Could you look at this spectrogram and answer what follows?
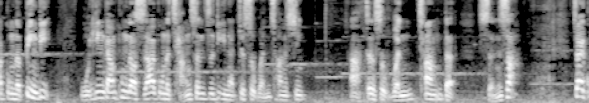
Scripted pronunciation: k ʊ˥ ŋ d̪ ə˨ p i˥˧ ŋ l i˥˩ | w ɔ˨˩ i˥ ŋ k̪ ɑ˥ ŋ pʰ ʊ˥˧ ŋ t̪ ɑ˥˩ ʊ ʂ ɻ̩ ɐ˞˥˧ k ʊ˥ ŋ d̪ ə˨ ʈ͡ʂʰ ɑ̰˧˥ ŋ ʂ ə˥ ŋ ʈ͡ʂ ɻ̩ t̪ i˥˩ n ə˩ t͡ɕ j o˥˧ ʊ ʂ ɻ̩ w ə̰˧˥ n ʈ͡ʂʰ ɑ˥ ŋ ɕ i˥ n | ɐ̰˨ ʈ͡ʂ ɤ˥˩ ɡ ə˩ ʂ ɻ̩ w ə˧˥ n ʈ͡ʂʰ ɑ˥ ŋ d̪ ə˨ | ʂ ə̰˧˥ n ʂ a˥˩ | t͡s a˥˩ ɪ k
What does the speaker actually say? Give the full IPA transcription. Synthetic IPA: k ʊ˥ ŋ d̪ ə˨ p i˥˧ ŋ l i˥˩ | w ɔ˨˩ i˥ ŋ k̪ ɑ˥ ŋ pʰ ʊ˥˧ ŋ t̪ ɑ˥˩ ʊ ʂ ɻ̩ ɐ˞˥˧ k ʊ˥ ŋ d̪ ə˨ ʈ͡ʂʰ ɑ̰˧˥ ŋ ʂ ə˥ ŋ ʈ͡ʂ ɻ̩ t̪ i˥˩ n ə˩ t͡ɕ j o˥˧ ʊ ʂ ɻ̩ w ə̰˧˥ n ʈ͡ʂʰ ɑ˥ ŋ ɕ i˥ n | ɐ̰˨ ʈ͡ʂ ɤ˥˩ ɡ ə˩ ʂ ɻ̩ w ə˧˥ n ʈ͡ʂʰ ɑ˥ ŋ d̪ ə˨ | ʂ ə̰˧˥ n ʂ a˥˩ | t͡s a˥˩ ɪ k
